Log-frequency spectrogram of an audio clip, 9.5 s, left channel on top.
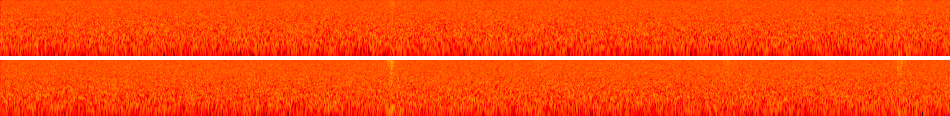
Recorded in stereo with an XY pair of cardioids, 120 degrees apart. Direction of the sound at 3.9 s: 65° right.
